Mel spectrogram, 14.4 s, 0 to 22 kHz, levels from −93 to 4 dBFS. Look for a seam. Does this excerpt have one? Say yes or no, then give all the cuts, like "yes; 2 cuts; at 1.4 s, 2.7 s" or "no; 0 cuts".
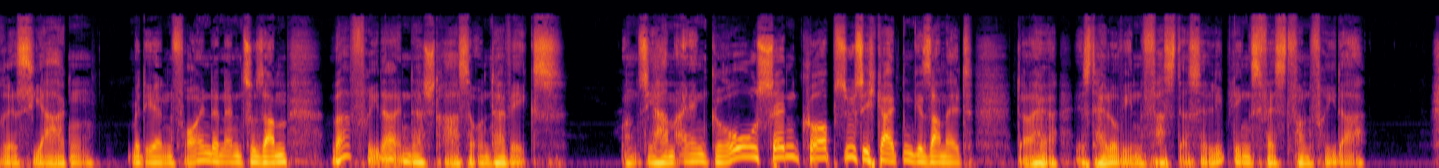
no; 0 cuts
